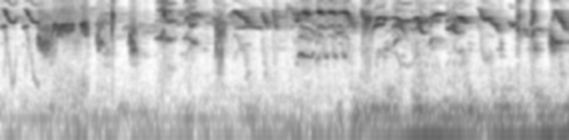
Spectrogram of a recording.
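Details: Sooty-headed bulbul singing energetically, in full voice; a dense, fast run of high chirps, trills and whistled slurs with hardly a pause, over a faint low hum.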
